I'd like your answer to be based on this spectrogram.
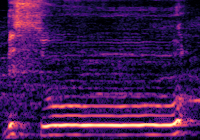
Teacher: لابد من إثبات الهمزة محققة مع المد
